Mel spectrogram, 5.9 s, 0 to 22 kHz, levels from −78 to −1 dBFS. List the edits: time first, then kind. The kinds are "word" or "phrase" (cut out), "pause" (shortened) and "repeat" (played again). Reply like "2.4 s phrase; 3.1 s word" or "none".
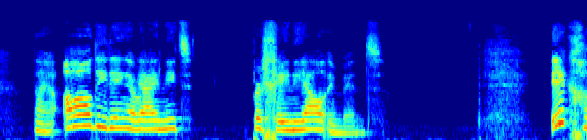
1.4 s word; 2.6 s word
